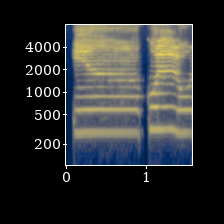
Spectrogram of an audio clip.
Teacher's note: nun sukun ketemu kaf, ikfa, jadi bacanya agak ditahan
